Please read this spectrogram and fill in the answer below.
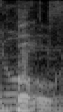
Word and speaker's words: bottle: You're going to say bottle, okay? Dead ass, that's how we say it. It gets made fun of quite a lot, but you'd say bottle. You just don't pronounce the T's.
